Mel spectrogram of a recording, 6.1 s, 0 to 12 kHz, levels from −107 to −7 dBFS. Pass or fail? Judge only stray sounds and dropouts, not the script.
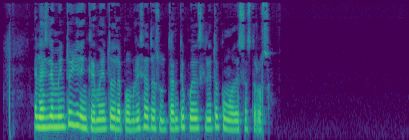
pass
